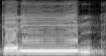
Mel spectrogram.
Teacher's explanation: کریم یا مدہ، یا مدہ وہ یا جو ساکن ہو اس سے پہلے زیر ہو، یا مدہ کو ایک الف کے برابر کھینچ کر پڑھیں گے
